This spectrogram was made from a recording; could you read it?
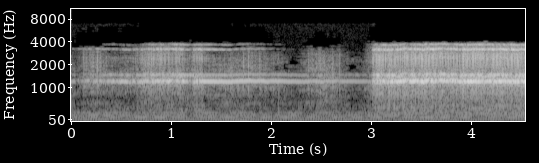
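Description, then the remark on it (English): An old-fashioned telephone bell rings with a rapid metallic clatter, fades briefly, then rings again louder, with no voices. “I rushed to the phone quickly.”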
